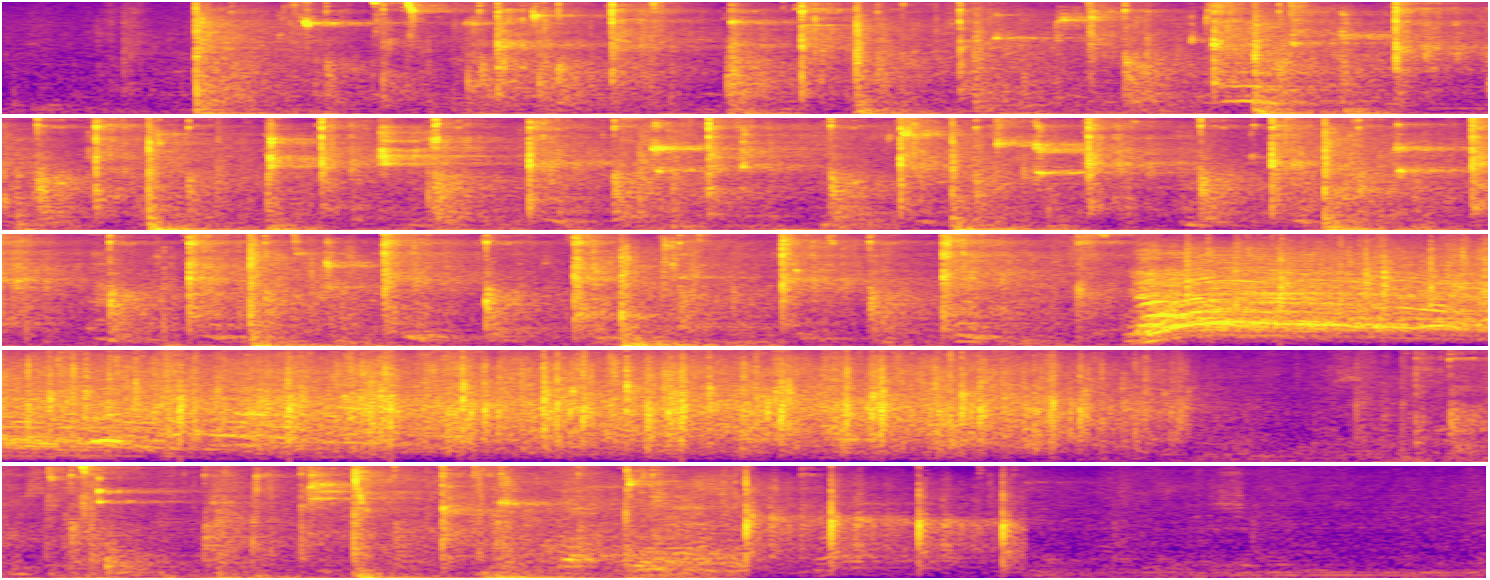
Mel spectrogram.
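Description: Table tennis ball clicking back and forth off bats and table in a long rally, with the players' feet thudding on the floor. About fifteen seconds in, the rally ends and the crowd breaks into loud cheering and applause for about five seconds, then the ball clicks and thuds start again as play resumes.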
